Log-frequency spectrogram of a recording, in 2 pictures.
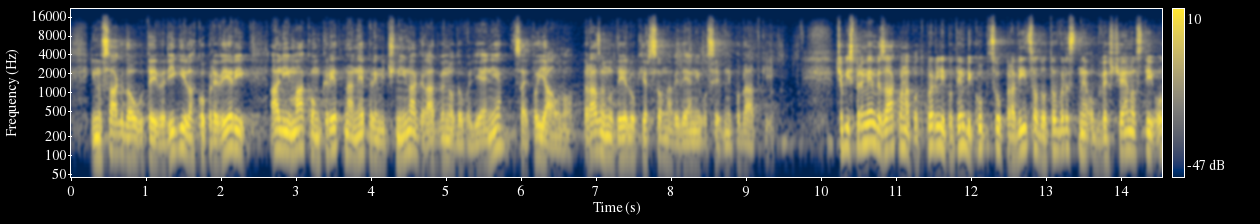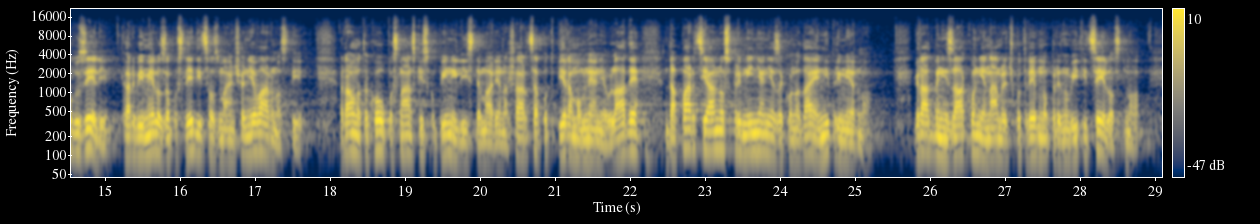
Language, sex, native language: Slovenian, male, Slovenian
